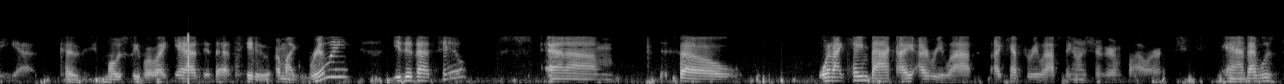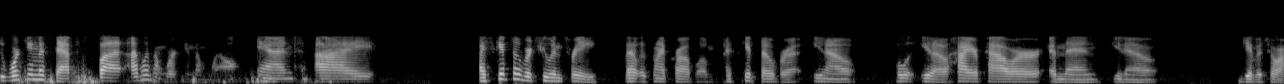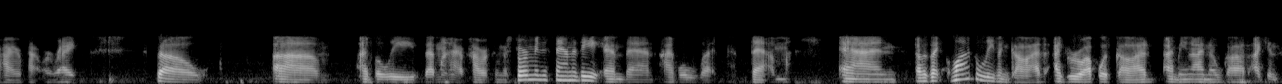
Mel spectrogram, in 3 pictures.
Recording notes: 100 Pounders Phone Meeting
